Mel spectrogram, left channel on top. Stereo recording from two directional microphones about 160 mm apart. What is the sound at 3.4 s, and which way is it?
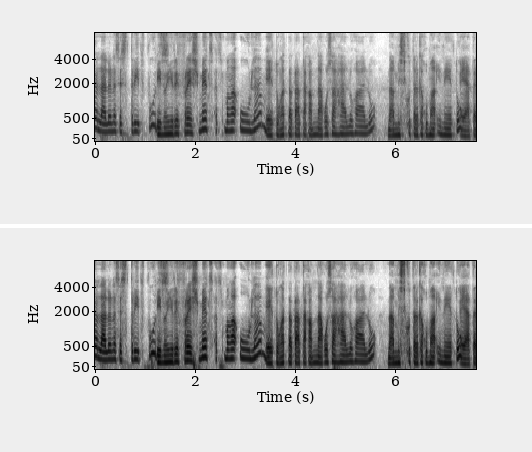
Speech, 45° right (ahead or behind).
